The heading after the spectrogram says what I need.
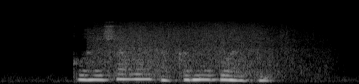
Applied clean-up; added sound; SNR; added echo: none; Ocean; 14 dB; reverberation time 0.6 s.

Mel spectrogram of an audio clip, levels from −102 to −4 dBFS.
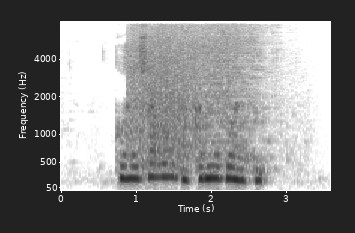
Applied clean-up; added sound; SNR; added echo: classical method WPE with log-MMSE.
